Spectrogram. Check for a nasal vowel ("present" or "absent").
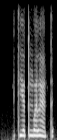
present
